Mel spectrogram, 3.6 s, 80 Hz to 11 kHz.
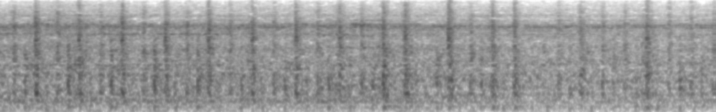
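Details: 2005 Ford F-150 with 334,000 miles running with a sharp, fairly steady knock about two per second over a hissy top end; bad bottom-end motor knock, cause unknown.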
